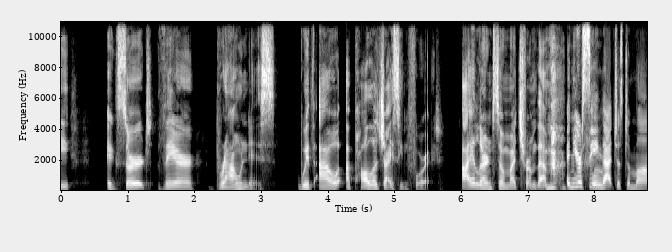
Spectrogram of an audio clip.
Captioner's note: laughter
